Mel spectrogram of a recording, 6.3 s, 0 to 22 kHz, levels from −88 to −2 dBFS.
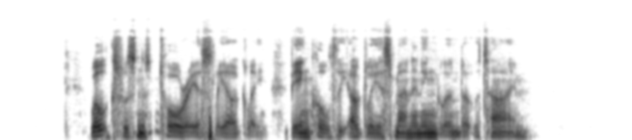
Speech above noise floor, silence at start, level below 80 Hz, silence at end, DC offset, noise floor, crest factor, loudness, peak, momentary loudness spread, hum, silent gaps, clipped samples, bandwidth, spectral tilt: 65 dB; 0.9 s; -50 dBFS; 1.05 s; under 0.1%; -87 dBFS; 20 dB; -22 LUFS; -2 dBFS; 10 LU; none; none; under 0.1%; 9.6 kHz; -5.5 dB/octave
